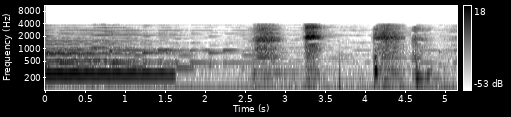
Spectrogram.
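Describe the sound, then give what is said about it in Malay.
A woman cries softly, letting out four short, breathy sobs and sniffles in uneven bursts after a sustained tone fades away. It is fairly quiet, with no talking. “Tuan Putri, kau menangis?”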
